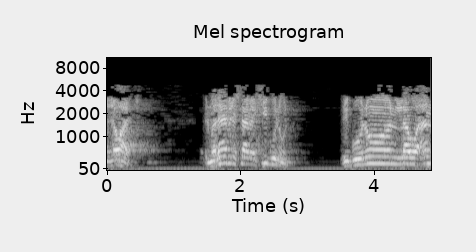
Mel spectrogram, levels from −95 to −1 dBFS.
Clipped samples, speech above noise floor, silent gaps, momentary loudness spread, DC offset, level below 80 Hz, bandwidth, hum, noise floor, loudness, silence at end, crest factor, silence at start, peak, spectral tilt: under 0.1%; 35 dB; none; 13 LU; under 0.1%; -48 dBFS; 5 kHz; none; -50 dBFS; -16 LUFS; 0 s; 14 dB; 0 s; -2 dBFS; -10 dB/octave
